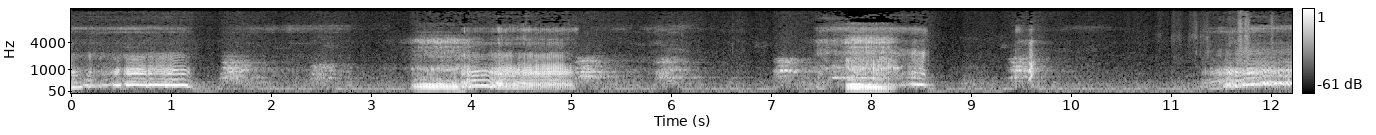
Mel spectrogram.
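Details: Sleeping pug snoring next to its owner: loud, gurgling, harmonic snores in irregular bursts, about sixteen per minute, each a throaty rattle with snorting edges, separated by quieter breathing.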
